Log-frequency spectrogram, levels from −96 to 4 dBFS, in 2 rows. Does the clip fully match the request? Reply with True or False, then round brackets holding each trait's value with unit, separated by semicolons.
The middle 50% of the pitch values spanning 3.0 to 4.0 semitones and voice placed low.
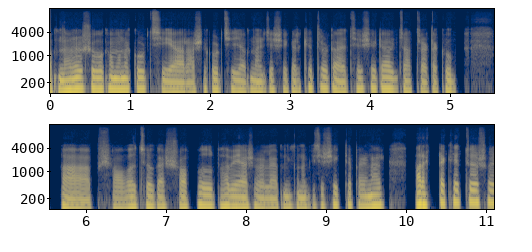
True (3.3 semitones; 120 Hz)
